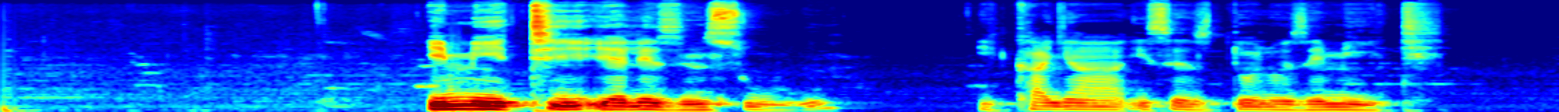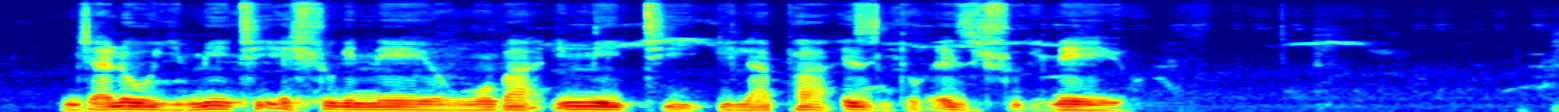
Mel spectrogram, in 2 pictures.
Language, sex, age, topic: North Ndebele, male, 50+, health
